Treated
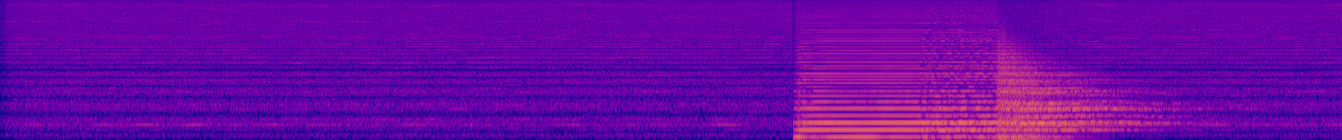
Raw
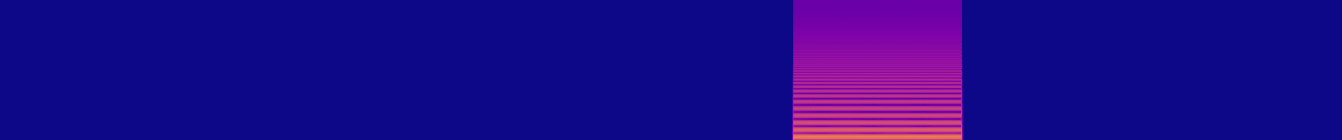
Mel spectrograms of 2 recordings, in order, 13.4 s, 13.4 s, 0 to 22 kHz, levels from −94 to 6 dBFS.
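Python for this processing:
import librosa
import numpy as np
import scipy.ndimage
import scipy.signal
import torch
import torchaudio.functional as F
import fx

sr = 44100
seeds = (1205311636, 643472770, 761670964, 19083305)

p1 = scipy.signal.sosfilt(scipy.signal.butter(2, 110.0, 'highpass', fs=sr, output='sos'), x)
p2 = fx.notch(p1, sr, hz=2900.0, q=8.3)
p3 = p2 + fx.echo_tape(p2, sr, ms=83, feedback_pct=86, wet_db=-20, lp_hz=4700.0, drive_db=24.0, wow_cents=25, dry=0)
p4 = fx.over_compress(p3, sr, threshold_db=-51.0, ratio=-1.0)
p5 = fx.comb_fb(p4, sr, f0_hz=150.0, decay_s=0.88, harmonics='all', damping=0.0, mix_pct=80)
p6 = fx.rev_schroeder(p5, sr, rt60_s=1.2, comb_ms=38, drr_db=-8.0)
p7 = fx.fold_sine(p6, sr, drive_db=15, ceiling_db=-42.0)
p8 = p6 + (p7 * librosa.db_to_amplitude(-5.5))
p9 = p8 + 0.78 * np.pad(p8, (int(2.0 * sr / 1000.0), 0))[:len(p8)]
p10 = fx.spec_freeze(p9, sr, seeds[0], at_s=9.21, hold_s=0.77)
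p11 = fx.attack_slew(p10, sr, db_per_s=360.0)
y = p11 * librosa.db_to_amplitude(14.5)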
